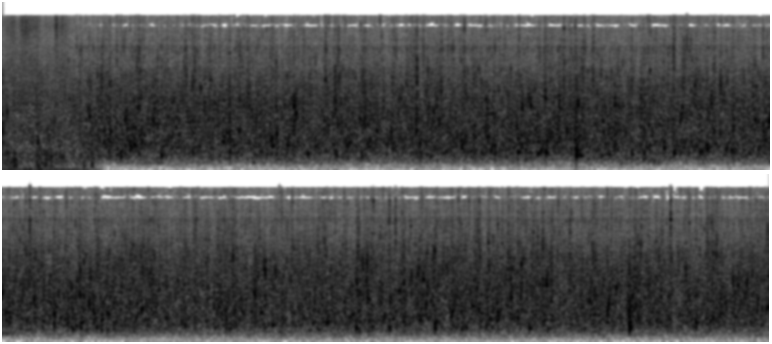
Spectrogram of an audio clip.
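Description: A shallow stream trickles and burbles over stones.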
